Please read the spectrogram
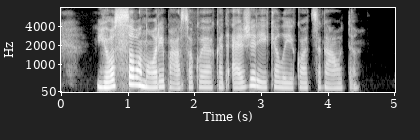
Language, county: Lithuanian, Šiauliai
